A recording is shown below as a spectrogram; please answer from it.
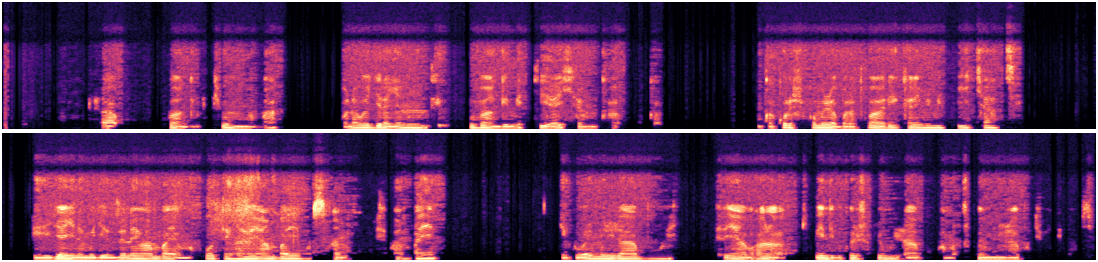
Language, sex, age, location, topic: Kinyarwanda, male, 18-24, Nyagatare, health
